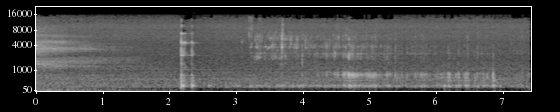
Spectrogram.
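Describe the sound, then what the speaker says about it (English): Orange vanilla cream ale pours steadily into a glass from a bottle with a gentle gurgle and fizz after a couple of clinks, continuing quietly for several seconds. "We will do a pour."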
